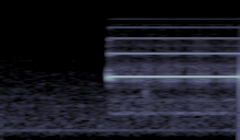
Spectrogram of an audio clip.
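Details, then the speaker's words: Multimeter continuity test on a quad's flight control board after reconnecting one ESC alone: solid high-pitched beep under a second, a short across the power leads, confirming that ESC is faulty. "all of a sudden there's a problem now I've connected up that one ASC so I know now there's definitely a problem with this ESC"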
